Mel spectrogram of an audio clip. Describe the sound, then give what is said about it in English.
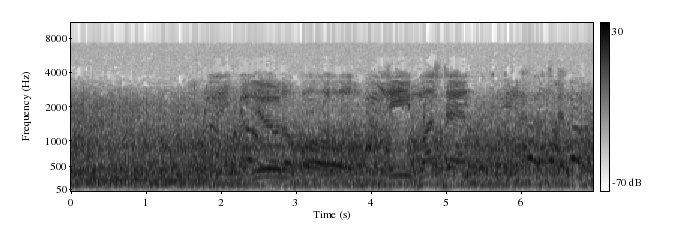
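Rocket engines roar at launch after ignition, all engines firing, a dense, steady rumbling blast at high volume, with faint radio-style voices counting down and talking over the noise. “Ignition sequence starts. All systems go.”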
